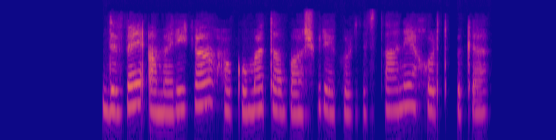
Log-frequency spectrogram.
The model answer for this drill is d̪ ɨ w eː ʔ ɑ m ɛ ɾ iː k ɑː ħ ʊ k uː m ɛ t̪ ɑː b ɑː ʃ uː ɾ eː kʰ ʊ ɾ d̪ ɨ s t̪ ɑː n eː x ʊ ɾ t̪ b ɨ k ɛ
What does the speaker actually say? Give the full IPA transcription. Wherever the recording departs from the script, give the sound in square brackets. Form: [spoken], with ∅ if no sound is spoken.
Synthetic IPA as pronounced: d̪ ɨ [v] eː ʔ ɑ m ɛ ɾ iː k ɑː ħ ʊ k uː m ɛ t̪ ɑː b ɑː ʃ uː ɾ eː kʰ ʊ ɾ d̪ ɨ s t̪ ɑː n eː x ʊ ɾ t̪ b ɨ k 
